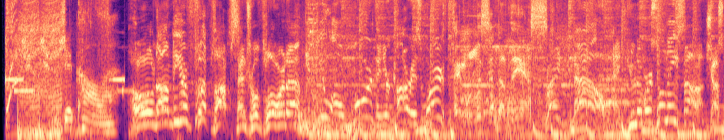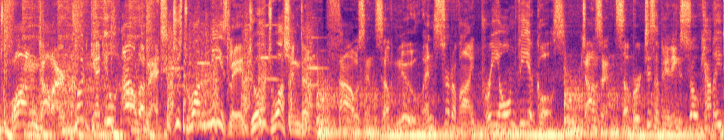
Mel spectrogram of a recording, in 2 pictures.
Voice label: Hard Sell Automotive; Jakala Creative Audio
